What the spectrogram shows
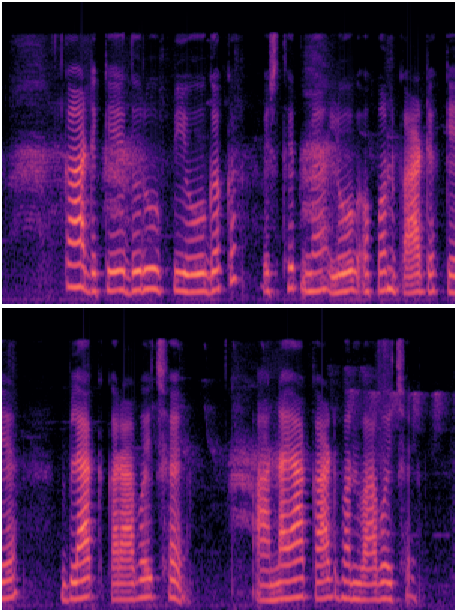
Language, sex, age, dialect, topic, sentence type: Maithili, female, 41-45, Eastern / Thethi, banking, statement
